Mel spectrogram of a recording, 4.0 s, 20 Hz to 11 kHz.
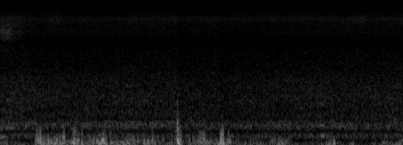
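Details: Honey bees, young ones on their orientation flight around the hive, 8 May 2023, flying nicely after a cold spell. A deep buzzing drone, punctuated by several sharp, louder pulses as bees pass close.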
